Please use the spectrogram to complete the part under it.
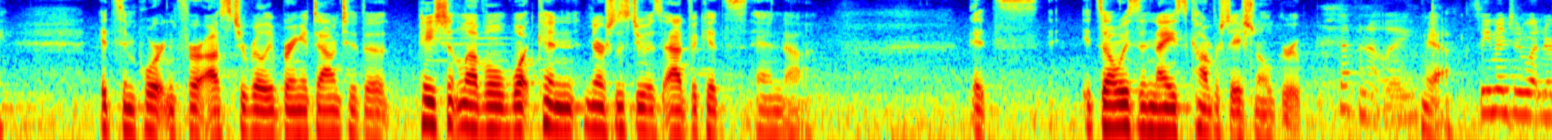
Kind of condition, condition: setting, busy venue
